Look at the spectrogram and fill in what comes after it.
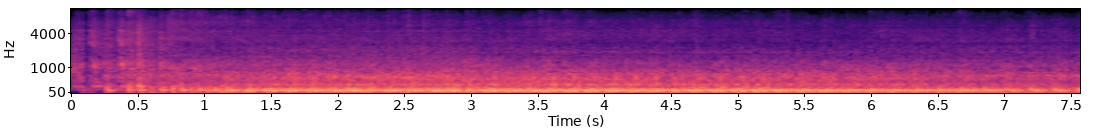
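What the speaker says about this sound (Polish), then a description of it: "Zapalamy motocykl, zobaczymy," A Harley-Davidson motorcycle in a workshop fitted with lambda sensors starts up and settles into a steady, loud, low rumbling idle.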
